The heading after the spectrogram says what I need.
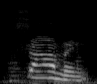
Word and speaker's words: salmon: The L to this word remains silent. Salmon.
